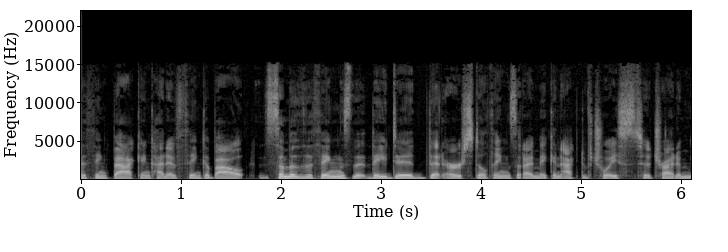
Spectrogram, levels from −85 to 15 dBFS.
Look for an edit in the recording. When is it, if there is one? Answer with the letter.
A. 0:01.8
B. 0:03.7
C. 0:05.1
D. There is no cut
A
